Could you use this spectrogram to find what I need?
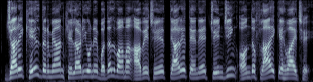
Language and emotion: Gujarati, neutral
